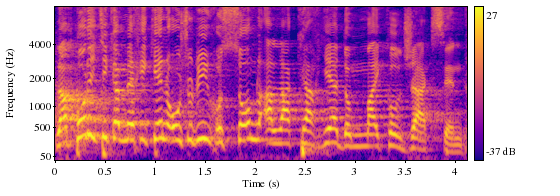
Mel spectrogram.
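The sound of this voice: Music plays behind a man speaking. His voice is extremely high, with lively intonation.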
